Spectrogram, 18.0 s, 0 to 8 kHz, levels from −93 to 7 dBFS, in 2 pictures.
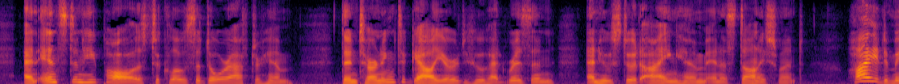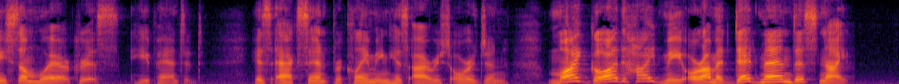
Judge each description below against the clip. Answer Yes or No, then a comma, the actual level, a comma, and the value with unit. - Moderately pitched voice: Yes, medium, 170 Hz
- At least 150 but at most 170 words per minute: Yes, average, 155 wpm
